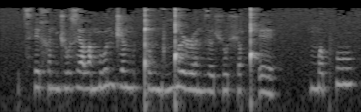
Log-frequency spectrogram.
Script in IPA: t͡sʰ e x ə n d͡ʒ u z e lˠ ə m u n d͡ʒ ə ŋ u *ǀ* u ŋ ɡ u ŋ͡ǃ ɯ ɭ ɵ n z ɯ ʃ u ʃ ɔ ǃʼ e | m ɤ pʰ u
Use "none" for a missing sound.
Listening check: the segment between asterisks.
ǃ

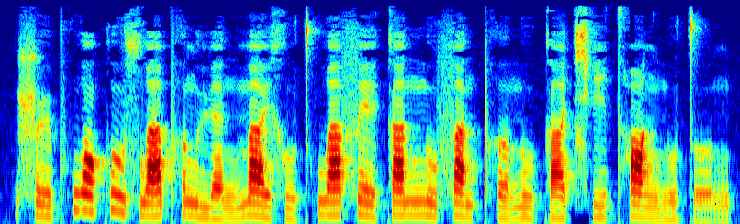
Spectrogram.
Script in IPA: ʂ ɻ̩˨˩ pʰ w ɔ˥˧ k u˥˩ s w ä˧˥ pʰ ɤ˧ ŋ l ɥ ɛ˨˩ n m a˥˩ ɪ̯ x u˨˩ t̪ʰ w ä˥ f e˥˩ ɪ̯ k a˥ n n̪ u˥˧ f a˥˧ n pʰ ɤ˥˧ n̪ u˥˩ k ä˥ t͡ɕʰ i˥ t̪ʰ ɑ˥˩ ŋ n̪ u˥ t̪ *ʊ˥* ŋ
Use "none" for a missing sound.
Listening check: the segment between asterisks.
ʊ˧˥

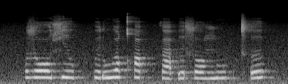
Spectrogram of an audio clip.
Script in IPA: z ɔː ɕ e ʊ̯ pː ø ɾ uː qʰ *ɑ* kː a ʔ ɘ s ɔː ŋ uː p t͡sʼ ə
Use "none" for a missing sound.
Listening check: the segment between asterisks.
ɒ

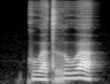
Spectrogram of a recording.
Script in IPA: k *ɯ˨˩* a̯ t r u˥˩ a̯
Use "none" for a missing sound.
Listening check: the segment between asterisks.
u˨˩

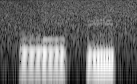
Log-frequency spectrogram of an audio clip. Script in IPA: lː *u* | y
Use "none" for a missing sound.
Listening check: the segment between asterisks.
u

